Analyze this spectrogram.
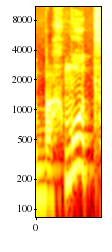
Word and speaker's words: Бахмут: Зайцева бахмутське бахмутське знову Перепрошую тому що я знову за звичкою Ставлю на перший склад наголос місцеві мешканці кажуть Бахмут от в нас суперечка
